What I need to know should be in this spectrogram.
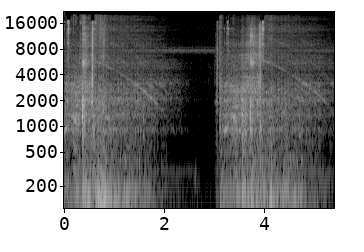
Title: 1999 JEEP Cherokee Hard start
